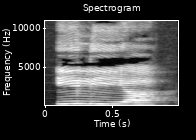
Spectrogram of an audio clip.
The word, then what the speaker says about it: il y a: Il y a, which means there is or there are, is often pronounced ya. In fact, it's rarely pronounced il y a. Most people would just say ya.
